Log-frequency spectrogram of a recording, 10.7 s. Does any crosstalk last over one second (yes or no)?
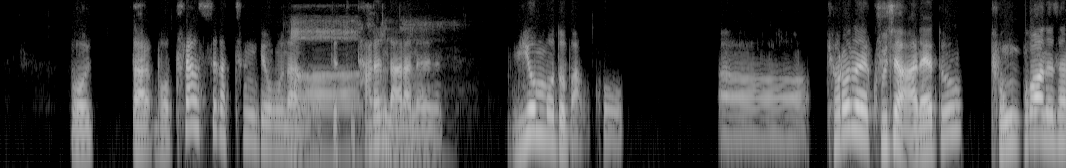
yes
